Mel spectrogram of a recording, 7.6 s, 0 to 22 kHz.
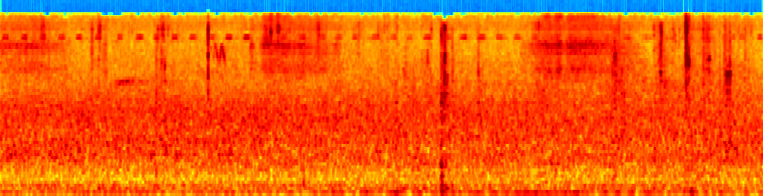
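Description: Vespa 400's two-stroke twin-cylinder engine idling steadily, with one sharp click about four and a half seconds in.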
